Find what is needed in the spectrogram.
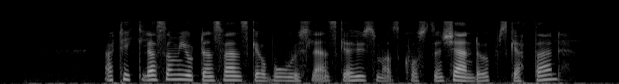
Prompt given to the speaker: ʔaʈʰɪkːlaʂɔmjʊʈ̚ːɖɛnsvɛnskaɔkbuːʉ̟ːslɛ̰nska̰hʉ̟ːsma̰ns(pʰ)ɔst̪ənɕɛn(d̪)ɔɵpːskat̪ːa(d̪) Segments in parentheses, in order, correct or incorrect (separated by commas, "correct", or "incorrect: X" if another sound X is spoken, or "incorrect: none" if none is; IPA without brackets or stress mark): incorrect: kʰ, correct, correct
